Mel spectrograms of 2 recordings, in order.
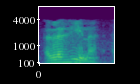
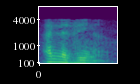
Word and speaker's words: الذين: لا يحزنك الذين حرف الذال، ممكن عندي بعض الأخطاء، إن ينطق الذال زاي. – تمام. الذين. – الذين.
